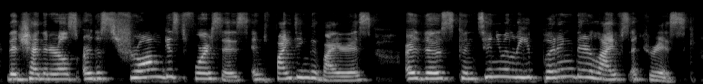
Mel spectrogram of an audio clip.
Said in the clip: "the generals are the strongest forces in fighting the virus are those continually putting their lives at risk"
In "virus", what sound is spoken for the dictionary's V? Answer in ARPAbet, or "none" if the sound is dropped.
V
